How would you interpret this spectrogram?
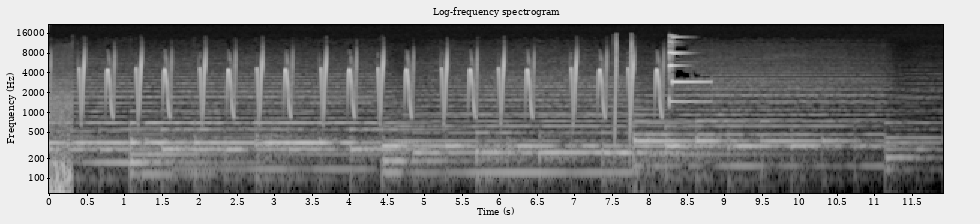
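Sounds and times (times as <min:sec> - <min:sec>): soft background music: 0:00.0 - 0:11.9
bright ding chime: 0:08.2 - 0:08.9.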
